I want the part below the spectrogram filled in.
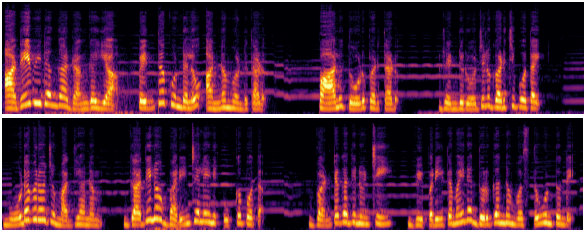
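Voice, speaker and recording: A woman's voice: fairly high pitch, lively intonation, moderate pace, fairly bright tone, soft background music. A woman narrating a moral story in a scripted storytelling style.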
